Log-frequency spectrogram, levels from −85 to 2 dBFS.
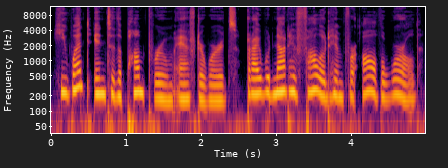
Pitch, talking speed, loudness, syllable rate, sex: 205 Hz, 215 wpm, -18 LUFS, 5.0 syllables/s, female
